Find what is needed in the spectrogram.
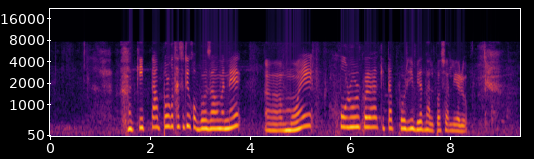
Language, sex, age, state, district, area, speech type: Assamese, female, 18-30, Assam, Nalbari, rural, spontaneous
